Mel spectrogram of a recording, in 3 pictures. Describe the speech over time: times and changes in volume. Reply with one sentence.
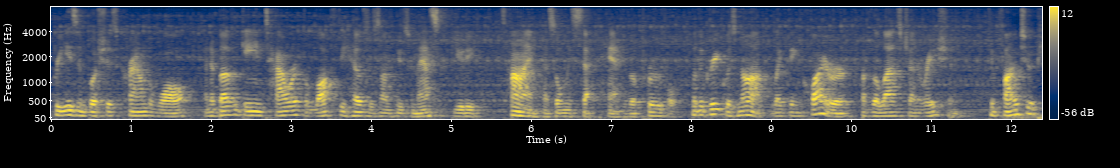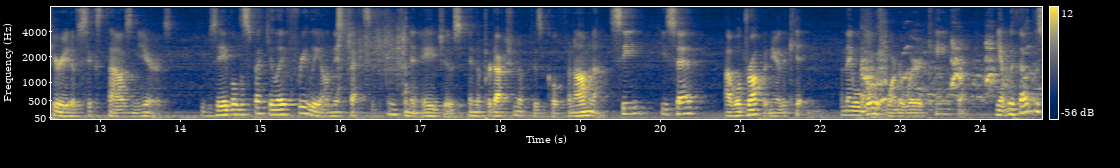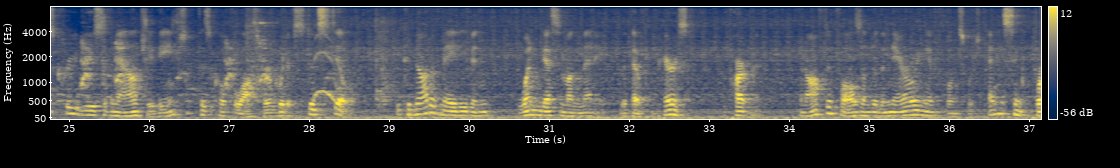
You can hear the talking from 0.0 to 37.1 s, at a steady volume.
